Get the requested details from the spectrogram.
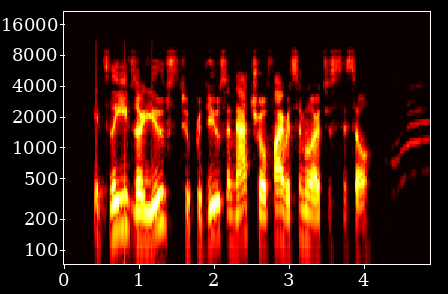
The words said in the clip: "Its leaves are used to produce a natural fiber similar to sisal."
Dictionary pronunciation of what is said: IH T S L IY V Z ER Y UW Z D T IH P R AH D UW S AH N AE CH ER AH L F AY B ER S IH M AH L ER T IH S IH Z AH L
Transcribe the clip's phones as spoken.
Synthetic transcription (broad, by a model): IH T S L IY V Z ER Y UW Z T IH P R AH D UW S AH N AE CH ER AH L F AY B ER S IH M L ER T IH S IH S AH L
